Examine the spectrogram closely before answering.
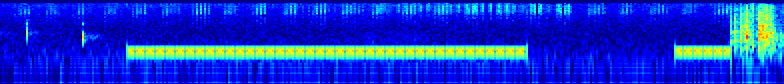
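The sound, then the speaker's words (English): A telephone dial tone sounds while a call is being dialed. A steady, even tone holds for about two seconds, falls silent, then returns briefly before a short burst of noise. “Let me dial in real quick.”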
